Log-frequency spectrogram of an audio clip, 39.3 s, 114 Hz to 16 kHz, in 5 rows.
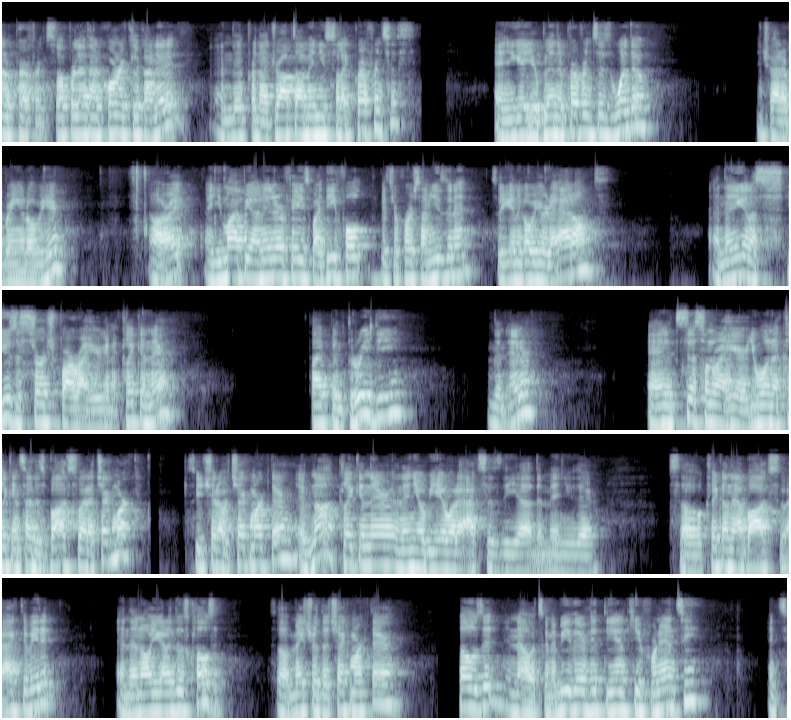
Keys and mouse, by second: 38.0 n.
